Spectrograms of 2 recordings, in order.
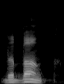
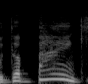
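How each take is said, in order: First: "bunk" with a short u, like "bunk". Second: "bank" with a clear a, as in "bank"; the receptionist correcting "bunk" to "bank"; "bank" said plainly, like a Southern receptionist; "bank" said properly. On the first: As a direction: say "bunk" instead of "bank". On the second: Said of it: "the play on the word bunk, bank". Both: Retold or imitated.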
